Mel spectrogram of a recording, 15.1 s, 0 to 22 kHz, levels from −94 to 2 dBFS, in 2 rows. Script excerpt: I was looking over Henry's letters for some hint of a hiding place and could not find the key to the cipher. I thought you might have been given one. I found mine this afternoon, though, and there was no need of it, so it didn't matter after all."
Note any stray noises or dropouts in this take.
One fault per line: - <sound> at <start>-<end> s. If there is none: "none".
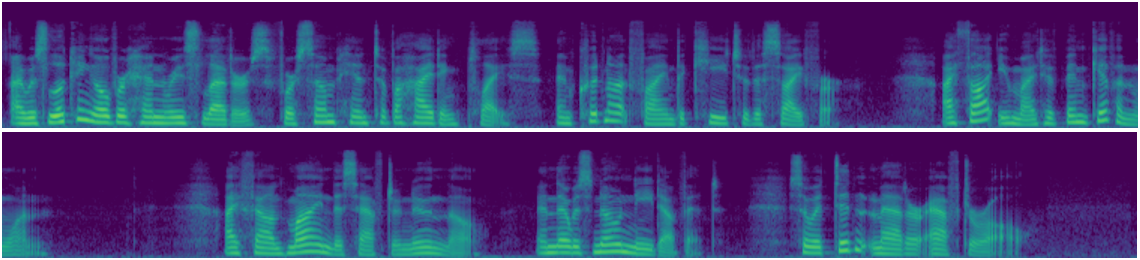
none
